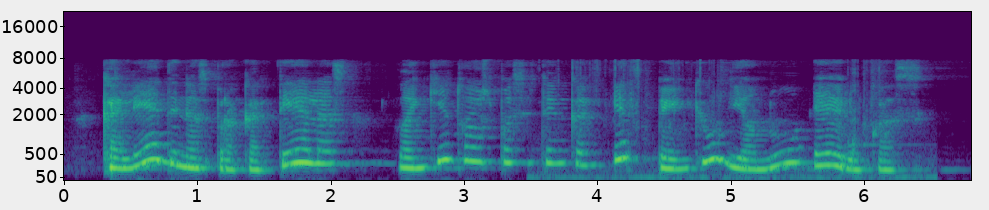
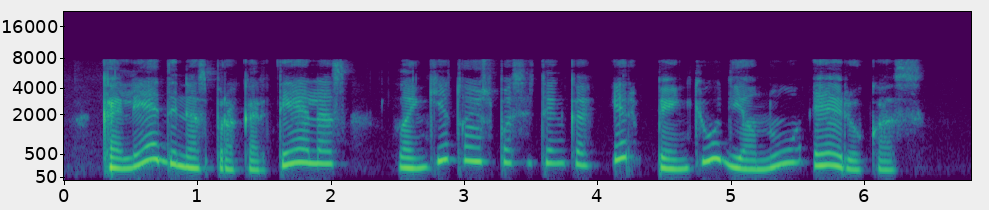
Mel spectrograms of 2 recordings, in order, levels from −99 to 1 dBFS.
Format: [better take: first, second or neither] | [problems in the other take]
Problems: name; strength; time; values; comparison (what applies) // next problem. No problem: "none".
second | noise reduction (neural separator model SepFormer DNS4)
